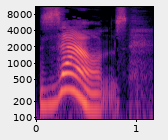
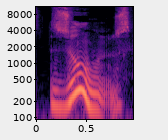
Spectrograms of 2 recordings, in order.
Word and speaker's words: zounds: Any self-respecting Shakespearean actor, he writes, will tell you this exclamation comes from the phrase God's wounds, and it's pronounced zounds. But alas, we did some digging and found that even in Shakespeare's time, both pronunciations were used. Today, the pronunciation zounds is preferred, though in some Shakespeare productions, you may still hear the occasional zounds.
